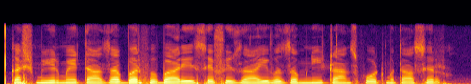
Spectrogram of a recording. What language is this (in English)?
Urdu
